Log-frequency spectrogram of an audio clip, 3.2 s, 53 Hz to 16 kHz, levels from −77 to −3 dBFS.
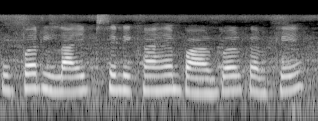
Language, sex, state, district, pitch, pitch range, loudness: Hindi, female, Uttar Pradesh, Lucknow, 225 Hz, 220-235 Hz, -15 LUFS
